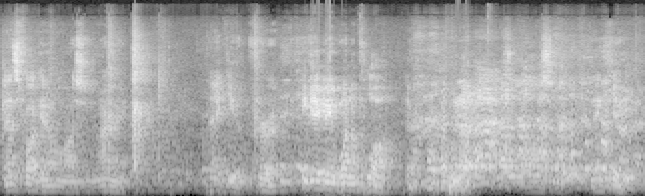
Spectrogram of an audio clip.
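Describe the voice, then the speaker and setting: A man from New York doing a stand-up comedy set, rambling and stumbling over his words, then breaking into loud comic outbursts. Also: medium pitch, lively intonation, a little slow, background noise. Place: comedy club stage before a live audience. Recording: echoey club recorded from a distance, crowd audible.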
